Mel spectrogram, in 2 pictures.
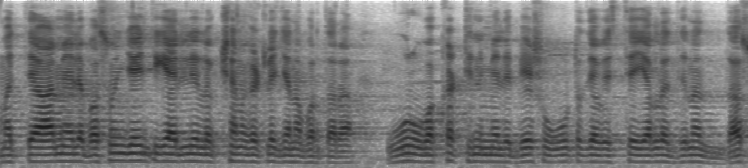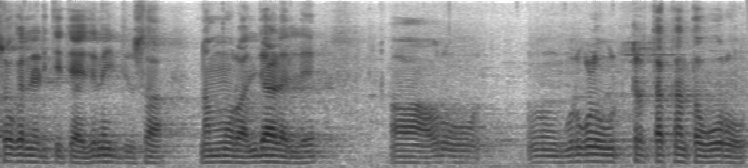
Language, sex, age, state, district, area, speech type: Kannada, male, 60+, Karnataka, Bellary, rural, spontaneous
